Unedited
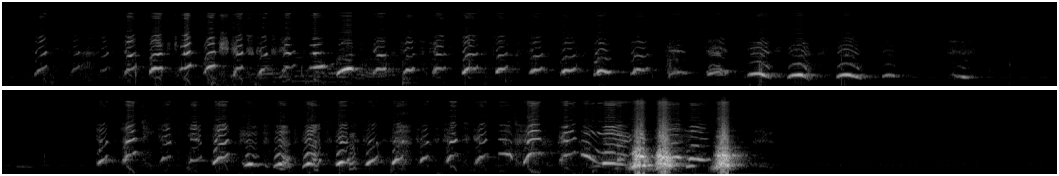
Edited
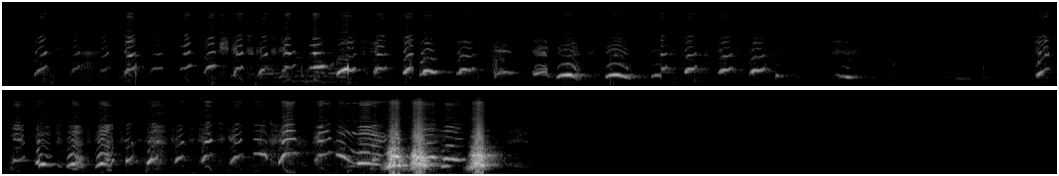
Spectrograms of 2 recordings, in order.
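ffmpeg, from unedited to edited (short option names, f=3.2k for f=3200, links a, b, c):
-filter_complex "[0:a]asplit=10[a][b][c][d][e][f][g][h][i][j];[a]atrim=end=1.43,asetpts=PTS-STARTPTS,afade=t=out:st=1.426:d=0.004:c=hsin[k];[b]atrim=start=1.43:end=3.462,asetpts=PTS-STARTPTS,afade=t=in:d=1.53[l];[c]atrim=start=4.048:end=4.702[m];[d]atrim=start=5.848:end=7.192[n];[e]atrim=start=7.758:end=8.902[o];[f]atrim=start=4.698:end=5.852[p];[g]atrim=start=8.898:end=11.582[q];[h]atrim=start=12.188:end=12.692[r];[i]atrim=start=12.988:end=13.862[s];[j]atrim=start=14.238[t];[k][l]concat=n=2:v=0:a=1[u];[u][m]acrossfade=d=0.004:c1=hsin:c2=hsin[v];[v][n]acrossfade=d=0.004:c1=hsin:c2=hsin[w];[w][o]acrossfade=d=0.004:c1=hsin:c2=hsin[x];[x][p]acrossfade=d=0.004:c1=hsin:c2=hsin[y];[y][q]acrossfade=d=0.004:c1=hsin:c2=hsin[z];[z][r]acrossfade=d=0.004:c1=hsin:c2=hsin[aa];[aa][s]acrossfade=d=0.004:c1=hsin:c2=hsin[ab];[ab][t]acrossfade=d=0.004:c1=hsin:c2=hsin"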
